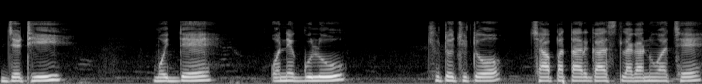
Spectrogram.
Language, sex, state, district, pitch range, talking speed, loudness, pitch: Bengali, male, Assam, Hailakandi, 165-175 Hz, 85 wpm, -14 LUFS, 170 Hz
